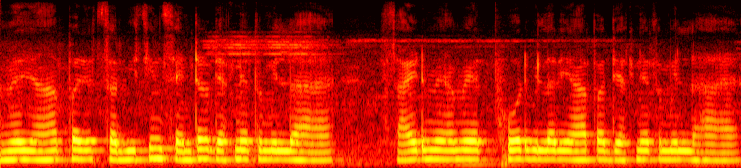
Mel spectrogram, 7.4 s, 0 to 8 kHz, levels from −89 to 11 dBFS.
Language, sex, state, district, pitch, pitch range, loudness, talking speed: Hindi, male, Haryana, Charkhi Dadri, 160 Hz, 155-160 Hz, -15 LUFS, 195 wpm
